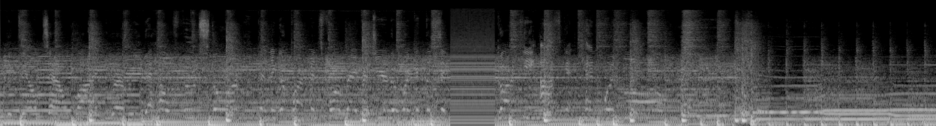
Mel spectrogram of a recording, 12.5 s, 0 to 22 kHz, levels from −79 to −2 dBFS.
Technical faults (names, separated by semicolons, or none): system hang loop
